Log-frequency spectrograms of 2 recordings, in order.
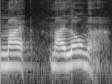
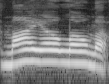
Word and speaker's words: myeloma: They just say myeloma. It's myeloma, 4 syllables.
